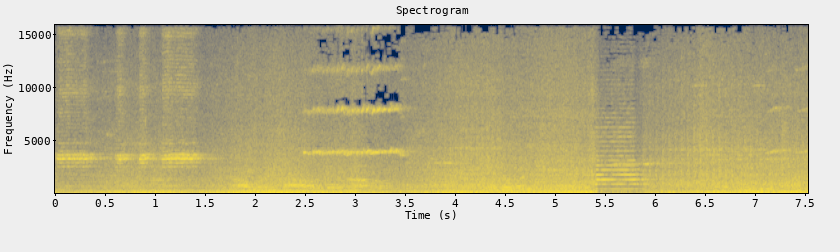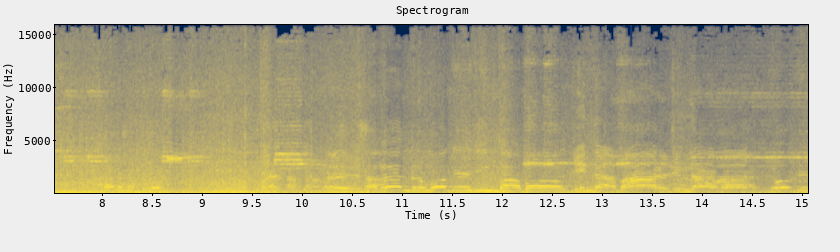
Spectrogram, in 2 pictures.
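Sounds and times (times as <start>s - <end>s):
street noise: 0.0s - 15.0s
vehicle horn tooting: 5.4s - 6.1s
crowd chatter: 9.5s - 15.0s.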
